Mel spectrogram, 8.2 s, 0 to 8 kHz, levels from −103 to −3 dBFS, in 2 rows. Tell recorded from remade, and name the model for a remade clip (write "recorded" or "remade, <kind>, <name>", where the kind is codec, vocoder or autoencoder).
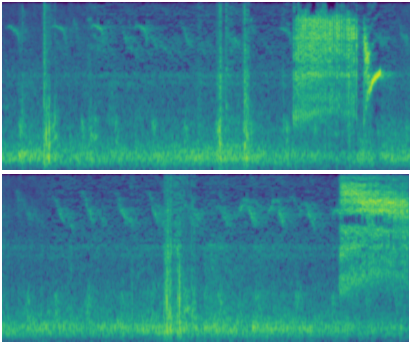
remade, vocoder, Vocos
